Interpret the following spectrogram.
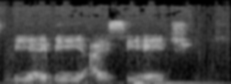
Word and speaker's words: Babich: Pardon me if I mispronounce the last name. Babich. It's Babich. On Twitter, he's at JeffB3R.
